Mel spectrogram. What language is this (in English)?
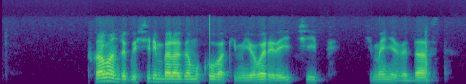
Kinyarwanda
